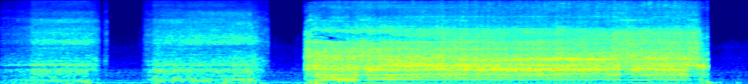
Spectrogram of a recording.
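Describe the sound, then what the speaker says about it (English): A jigsaw cuts a hole into a caravan panel for a stereo install, with two short buzzing bursts followed by one long, loud, steady cut of about four seconds, close by, with no talking. "get the jigsaw out, cut that out,"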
